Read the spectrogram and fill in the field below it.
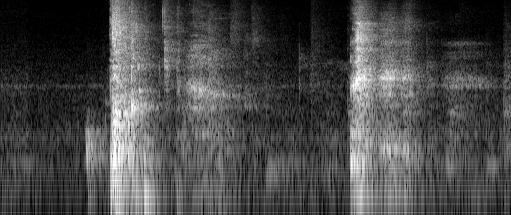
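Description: A young girl gasps and shrieks loudly.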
